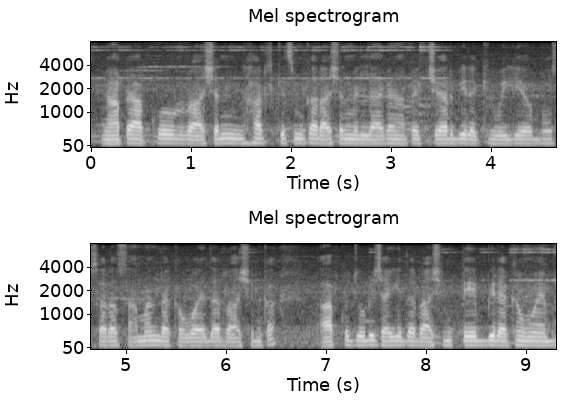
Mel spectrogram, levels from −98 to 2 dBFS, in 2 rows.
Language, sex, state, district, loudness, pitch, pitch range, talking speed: Hindi, male, Jharkhand, Sahebganj, -18 LUFS, 120 Hz, 115-125 Hz, 225 wpm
